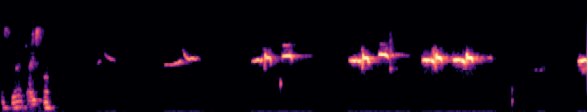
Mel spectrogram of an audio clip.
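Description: Small birds chirping in a quick series of bright, high tweets that grow louder and denser, with short pauses between bursts; a brief voice sounds at the very start.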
